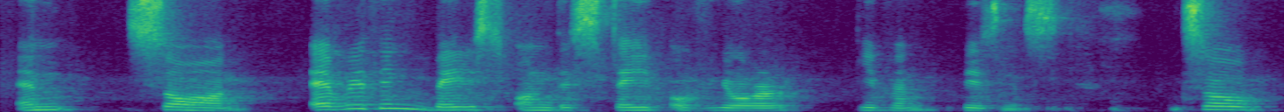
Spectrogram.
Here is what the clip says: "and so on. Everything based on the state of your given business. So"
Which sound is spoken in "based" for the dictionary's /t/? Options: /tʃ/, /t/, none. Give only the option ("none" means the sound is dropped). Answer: /t/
